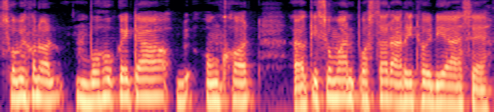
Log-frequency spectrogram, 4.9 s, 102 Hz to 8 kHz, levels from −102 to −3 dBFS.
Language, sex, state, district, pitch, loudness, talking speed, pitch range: Assamese, male, Assam, Sonitpur, 165 Hz, -13 LUFS, 110 wpm, 155-175 Hz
